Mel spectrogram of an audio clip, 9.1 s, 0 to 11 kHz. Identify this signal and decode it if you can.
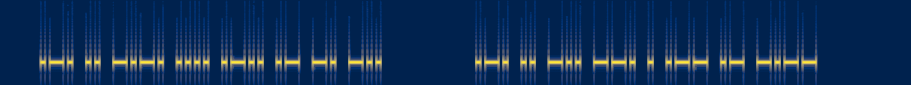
Morse code, heard as a keyed tone, about 27 wpm, 800 Hz. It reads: RICHLAND RIDGEWAY
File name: fromSMs / FromSMs mp3s / Cities@25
